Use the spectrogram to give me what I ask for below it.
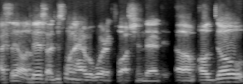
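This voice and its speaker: The recording is dry and close with no echo as a man speaks at a moderate pace. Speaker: symposium speaker on aviation careers. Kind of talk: presentation. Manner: hesitant, many fillers.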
